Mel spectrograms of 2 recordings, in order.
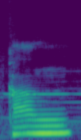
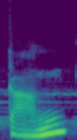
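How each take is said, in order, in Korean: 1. 첫 자음은 예사소리이고 약하게 납니다. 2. 첫 자음은 예사소리이고 약하게 납니다.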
